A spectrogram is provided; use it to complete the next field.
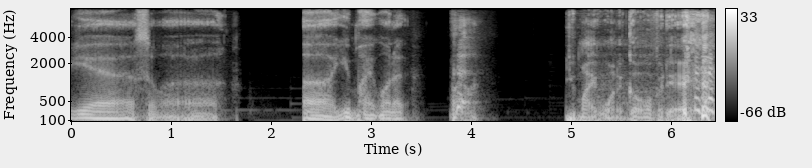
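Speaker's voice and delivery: very deep bass, slow, halting, hesitant, rising voice. Imitating a gaming friend's voice while explaining how deep it is: imitating Jay's deep voice. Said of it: "'cause his voice is like".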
